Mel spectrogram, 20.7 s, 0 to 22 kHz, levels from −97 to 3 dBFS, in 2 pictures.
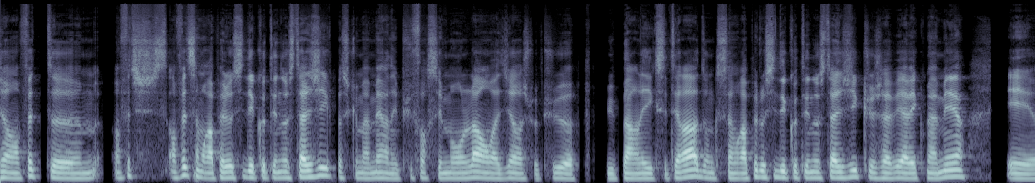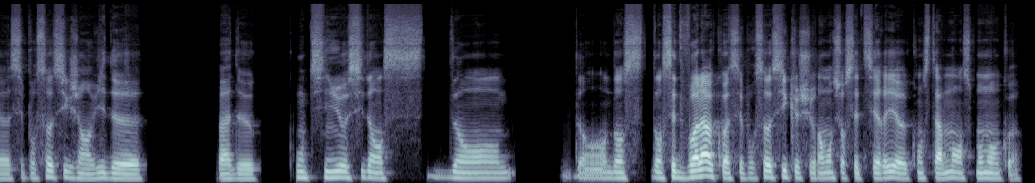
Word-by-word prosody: dire 120 -2 +2
en 110 - -1
fait, 150 +6 -2
hem, 115 -1 0
en 115 - -7
fait 120 - -7
ch 165 +2 -5
s - - -10
en 125 - -4
fait 180 - +2
ça - - -1
me - - -1
rappelle 115 +2 +2
aussi 125 +2 -1
des 130 -1 +2
côtés 130 0 -3
nostalgiques 135 +7 +2
parce 125 -4 -8
que - - -10
ma 110 -1 -3
mère 120 0 -1
n'est 105 -1 -4
plus 100 - -15
forcément 115 -1 -3
là. 125 +2 +4
On 115 - +2
va 110 - +1
dire 115 0 -1
je 110 - -11
peux 100 - -10
plus, 115 +3 -5
heu, 105 -1 0 0.3
lui 105 - -5
parler 110 +1 +1
et - - -5
cetera. 125 +8 +4
Donc 120 -5 -5
ça 115 - -3
me 110 - -2
rappelle 110 +5 +1
aussi 135 +1 -2
des 130 - +1
côtés 130 -1 -3
nostalgiques 125 +3 0
que 125 - -2
j'avais 115 +1 +1
avec 110 -1 +2
ma 110 -1 0
mère 145 +3 +2 0.4
et 105 -1 0
heu, 100 0 -2
c'est 100 - -9
pour 110 -1 -8
ça 135 - -2
aussi 130 0 -1
que 120 - -4
j'ai 115 - -3
envie 105 +3 -2
de 105 -2 +2 0.7
bah 105 0 +1
de 100 0 -3 0.3
continuer 130 0 -1
aussi 125 0 -1
dans 120 -3 +1
s 115 0 -6
dans 115 -4 -2 0.5
dans - - -4
dans 120 0 +1
s 115 +1 -5
dans 120 -1 0
cette 125 +2 +3
voie 135 +4 +8
là 155 +1 +11
quoi. 120 -3 +2
C'est 115 +1 -4
pour 110 0 -8
ça 135 - +2
aussi 135 +1 +2
que 130 -2 -3
je - - -4
suis 115 - -3
vraiment 115 +1 0
sur 115 -1 -3
cette 115 -2 -3
série, 120 +3 +2
heu, 110 -2 +4
constamment 115 +2 +1
en - - -1
ce 115 0 -11
moment 115 -1 +1
quoi. 100 -1 -9
115 Hz, 265 wpm, -21 LUFS, 110-125 Hz, 0.7 s, là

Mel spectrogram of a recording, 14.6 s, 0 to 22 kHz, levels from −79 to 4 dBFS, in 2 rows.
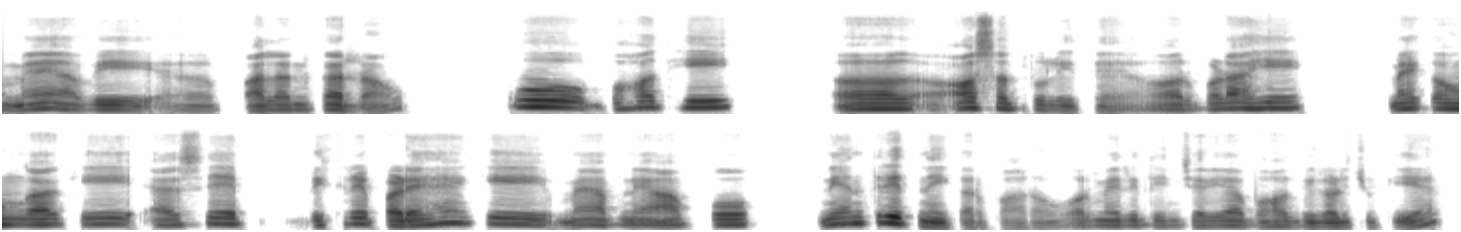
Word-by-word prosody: मैं 135 +6 -1
अभी 130 0 0
अ, - - -16 0.4
पालन 125 +3 0
कर 130 -3 +3
रहा - - -5
हूँ - - -11 0.6
वो 195 -3 +8
बहुत 180 +5 -1
ही 180 0 +5 0.6
अ, - - -4 0.6
असंतुलित 145 -10 -1
है - - -9
और 65 0 -4
बड़ा 160 +2 +2
ही 165 +2 +1 0.5
मैं 155 +1 +1
कहूँगा 155 0 +2
कि 165 0 -3 0.2
ऐसे 165 +3 0 0.3
बिखरे 170 +7 -2
पड़े 135 +1 +6
हैं 185 +5 0
कि 165 -5 -1
मैं 150 - -4
अपने 75 - -5
आप 75 - -1
को 150 +1 +2 0.4
नियंत्रित 185 +1 +5
नहीं 105 -4 +2
कर 90 +1 -11
पा 85 0 -14
रहा 100 +2 -15
हूँ 110 - -15
और - - -7
मेरी 130 +1 -5
दिनचर्या 125 0 -6
बहुत 120 +2 -5
बिगड़ 105 -2 -2
चुकी 105 -1 -8
है। 140 +10 -3
145 Hz, 170 wpm, -24 LUFS, 120-165 Hz, 0.6 s, वो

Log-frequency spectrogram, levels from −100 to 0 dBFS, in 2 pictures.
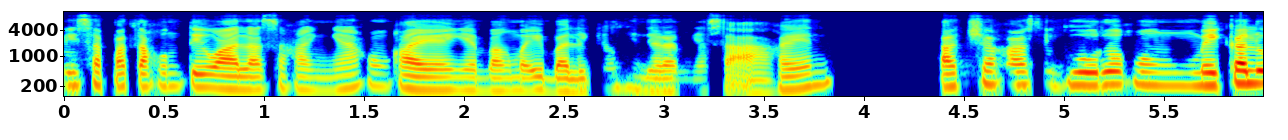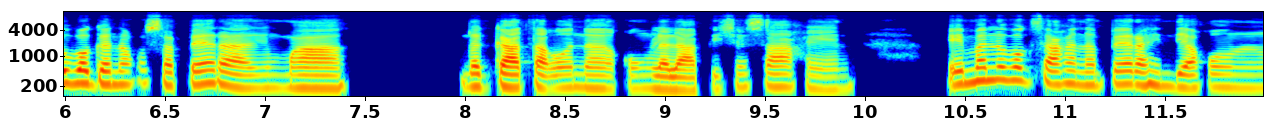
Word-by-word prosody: may 205 - -5
sapat 200 -2 -3
akong 200 0 -10
tiwala 175 -3 +3
sa 180 - -11
kan'ya, 165 +3 -8
kung 200 - -9
kaya 165 -3 +2
niya 160 0 -7
bang 155 0 -4
maibalik 155 -1 -3
yung 175 - -18
hiniram 150 -2 -6
niya 150 0 -16
sa - - -5 0.2
akin 180 +7 -4 0.6
at 195 - +3
'tsaka 220 +1 -2
siguro 215 0 +1
kung 215 -1 -4 0.2
may 205 - +7
kaluwagan 230 0 +7
ako 235 - -14
sa 210 -3 -1
pera, 220 -5 +2
yung 185 - -11
mga 180 0 +2 0.6
nagkataon 185 -1 +3
na 180 -1 -2
kung 175 0 -8
lalapit 165 0 +1
siya 190 - -10
sa 195 -1 0
'kin, 170 -1 -10 0.5
eh, 225 - +2
maluwag 275 0 +2
sa'kin 230 -1 +2
ng 215 0 -5
pera, 225 -1 +1
hindi 200 -3 -4
ako 190 +1 -2
190 Hz, 205 wpm, -23 LUFS, 170-215 Hz, 0.6 s, may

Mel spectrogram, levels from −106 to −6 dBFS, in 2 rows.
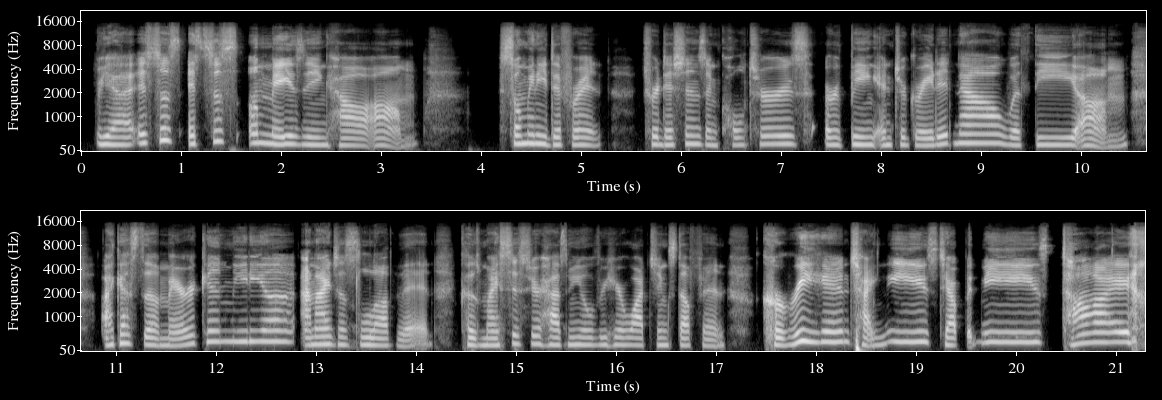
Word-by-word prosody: Yeah, 215 -2 -1
it's 255 +1 0
just 335 -1 0
it's 235 0 0
just 305 -1 +1
amazing 225 -4 +3
how, 200 -1 -2
um, 195 +4 -5 0.8
so 235 -2 +1
many 245 -1 0
different 210 -1 -3 0.4
traditions 220 +2 -2
and 200 -2 -7
cultures 230 +3 -4 0.2
are 210 0 -3
being 215 -1 0
integrated 205 +2 -3
now 255 0 +2
with 205 -4 -7
the, 210 0 -2
um, 195 -1 -3 0.4
I 200 - +3
guess, 250 0 0
the 210 -1 0
American 235 +11 -2
media, 300 0 -1
and, 205 +1 +5
I 220 +1 +7
just 215 -2 -5
love 200 -2 -2
it, 170 +6 -7 0.3
'cause 200 -2 -3
my 195 0 0
sister 235 +1 -2
has 210 0 0
me 210 0 -5
over 205 0 -9
here 210 0 -7
watching 200 0 -3
stuff 195 -1 -3
in 175 -3 -8 0.4
Korean, 285 +7 +5
Chinese, 285 +7 +3
Japanese, 280 +6 +1
Thai. 280 +4 +5
220 Hz, 125 wpm, -24 LUFS, 205-260 Hz, 0.8 s, I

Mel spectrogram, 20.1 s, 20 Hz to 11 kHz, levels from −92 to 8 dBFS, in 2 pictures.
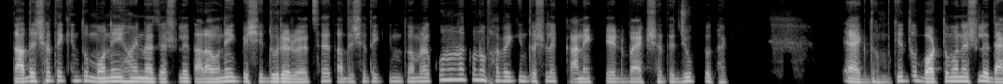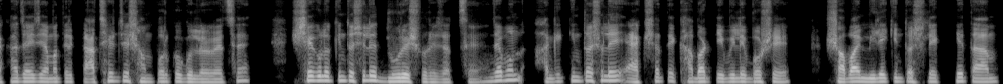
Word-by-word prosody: তাদের 140 +4 +5
সাথে 170 0 0
কিন্তু 170 0 -4
মনেই 145 +3 +4
হয় 135 0 +3
না, 130 - +5
যে, 125 - -2
আসলে 135 +1 -3
তারা - - +2
অনেক 150 +2 +3
বেশি 135 +1 0
দূরে 135 -1 +5
রয়েছে। 125 +5 -2
তাদের 130 0 -4
সাথে 140 -1 -7
কিন্তু 140 -1 -8
আমরা 140 +1 0
কোনো 200 +1 0
না - - +2
কোনোভাবে 170 -5 -1
কিন্তু 160 -1 -5
আসলে 155 0 -4
কানেক্টেড 125 +1 0
বা - - +2
একসাথে 130 0 -5
যুক্ত 150 0 -2
থাকি 115 - -9 1.3
একদম। 115 0 -4
কিন্তু 165 +2 -3
বর্তমানে 155 +5 +4
আসলে 160 -2 +1
দেখা 115 +3 -1
যায়, 135 0 +3
যে, - - +1
আমাদের 130 0 -3
কাছের 115 +8 0
যে, 160 - +1
সম্পর্কগুলো 130 -1 -1
রয়েছে, 115 +8 -2 0.6
সেগুলো 175 0 +5
কিন্তু 170 0 -1
আসলে 175 +2 +3
দূরে 140 0 +7
সরে 115 -3 -3
যাচ্ছে। 110 +1 -6 0.2
যেমন 190 +3 +3 0.3
আগে 125 +2 -3
কিন্তু 160 0 -3
আসলে 175 0 +2 0.2
একসাথে 150 +5 -3
খাবার 130 +1 +2
টেবিলে 130 0 +1
বসে, 130 -2 0 0.5
সবাই 135 +2 +5
মিলে 130 +1 +4
কিন্তু 135 -2 -4
আসলে 135 +4 -3 0.2
খেতাম, 130 -4 +1
135 Hz, 175 wpm, -24 LUFS, 125-155 Hz, 1.3 s, দূরে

